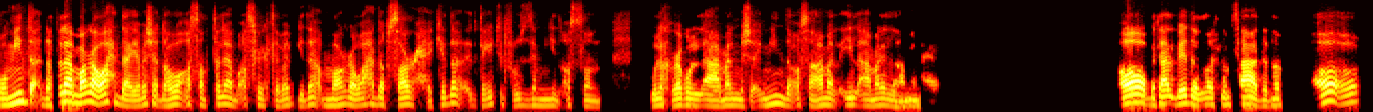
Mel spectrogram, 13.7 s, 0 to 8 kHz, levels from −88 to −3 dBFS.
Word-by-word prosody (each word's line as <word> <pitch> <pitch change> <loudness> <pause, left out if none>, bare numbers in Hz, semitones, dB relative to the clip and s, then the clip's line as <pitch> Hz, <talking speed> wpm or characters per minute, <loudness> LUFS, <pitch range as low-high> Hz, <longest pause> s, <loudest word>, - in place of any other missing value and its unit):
ومين 160 +10 0
ده؟ - - +1
ده - - -4
طلع 200 +2 +6
مرّة 180 +1 +7
واحدة، 160 -10 +3
يا 110 0 -4
باشا 140 - -6
ده - - -6
هو 145 - -1
أصلًا 135 -2 -8
طلع 140 +1 -5
بقصر 130 +1 -11
الكبابجي 120 +2 -12
ده 140 +4 -8
مرّة 120 +3 -3
واحدة، 135 +2 -5
بصرح 135 -3 -4
كده، 135 +11 -9
أنت 115 0 -16
جِبت 140 +5 -13
الفلوس 120 +1 -16
دي 125 - -14
منين 120 -1 -13
أصلًا؟ 110 -3 -14 0.5
بيقول 120 - -5
لك 130 - -8
رجل 130 +1 -1
الأعمال 115 +1 -2
مش 115 -2 -7
مين 145 +6 -10
ده 125 -3 -10
أصلًا؟ 110 - -6
عمل 125 -2 -5
إيه 135 - -9
الأعمال 125 -1 -7
اللي 115 -4 -9
عملها 110 +3 -9
يعني؟ 100 - -21 1.8
آه 175 -1 +10
بتاع 150 - +3
البِدل 155 +1 +1
اللي 125 - -5
هو - - 0
اسلام 135 +1 -9
سعد 145 -2 +4
ده. 125 +1 -6 0.4
آه، 210 -6 +5
آه. 185 - -10
130 Hz, 215 wpm, -20 LUFS, 120-145 Hz, 1.8 s, آه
